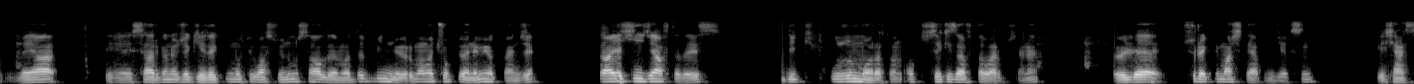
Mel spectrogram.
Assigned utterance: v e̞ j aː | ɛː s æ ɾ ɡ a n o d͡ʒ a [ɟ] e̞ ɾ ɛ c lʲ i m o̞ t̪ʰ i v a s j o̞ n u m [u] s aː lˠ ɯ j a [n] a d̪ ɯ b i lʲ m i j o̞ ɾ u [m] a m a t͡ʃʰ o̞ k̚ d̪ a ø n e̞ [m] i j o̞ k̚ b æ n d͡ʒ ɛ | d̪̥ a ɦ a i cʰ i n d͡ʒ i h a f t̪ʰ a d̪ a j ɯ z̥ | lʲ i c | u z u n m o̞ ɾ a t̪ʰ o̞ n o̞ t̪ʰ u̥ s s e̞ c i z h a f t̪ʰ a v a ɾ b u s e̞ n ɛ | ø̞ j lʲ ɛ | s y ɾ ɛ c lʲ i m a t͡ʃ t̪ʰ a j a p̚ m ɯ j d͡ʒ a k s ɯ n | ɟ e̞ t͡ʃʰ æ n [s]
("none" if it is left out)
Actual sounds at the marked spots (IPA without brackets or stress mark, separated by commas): ɟ, u, m, m, m, s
